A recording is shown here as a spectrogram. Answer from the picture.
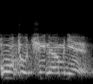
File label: aircraft damaged, speech cze, mood high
